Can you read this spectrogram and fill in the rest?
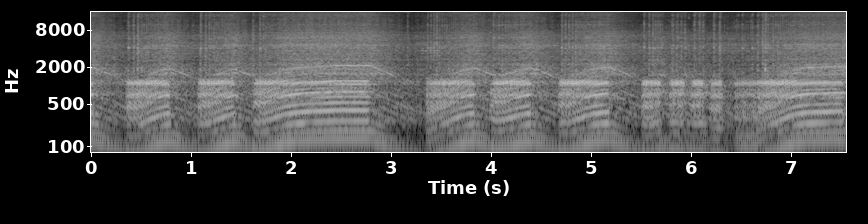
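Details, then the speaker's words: Husqvarna two-stroke trimmer with the RCJ spark plug it came with: revs rise and fall cleanly off the throttle with no stumble or misfire; normal running. "runs just fine runs the way that it should that is the spark plug that actually like i said came in the equipment"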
